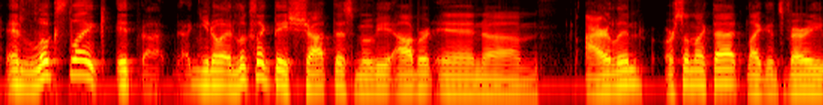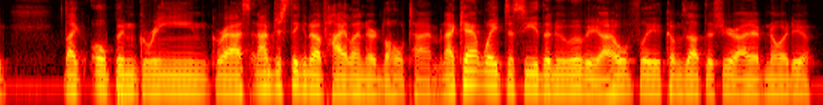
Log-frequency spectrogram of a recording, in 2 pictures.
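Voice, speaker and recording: Co-hosting a stream, a man with a lowish, slightly mellow voice chats casually and quickly about movie trailers. He often loses track of names mid-sentence.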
